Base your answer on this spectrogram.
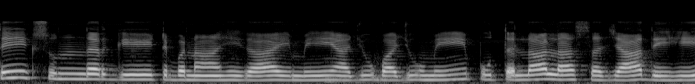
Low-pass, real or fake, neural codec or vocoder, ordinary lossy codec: none; real; none; none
